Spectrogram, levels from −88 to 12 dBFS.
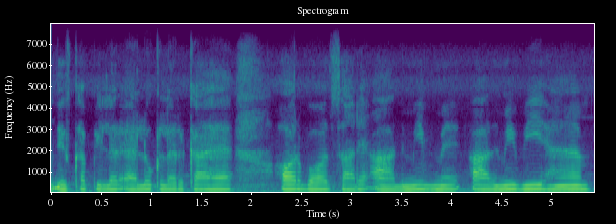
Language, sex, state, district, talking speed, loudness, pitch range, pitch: Hindi, female, Jharkhand, Deoghar, 155 wpm, -17 LUFS, 185-195 Hz, 190 Hz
